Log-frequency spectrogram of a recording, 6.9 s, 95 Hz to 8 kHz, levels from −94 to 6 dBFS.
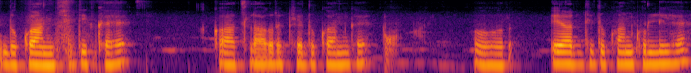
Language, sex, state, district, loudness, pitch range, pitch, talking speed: Rajasthani, female, Rajasthan, Churu, -22 LUFS, 165-175 Hz, 170 Hz, 130 wpm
